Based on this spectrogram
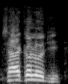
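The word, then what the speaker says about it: psychology: silent philosophy तो नहीं साइकोलॉजी P silent ऐसे ना जाने कितने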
